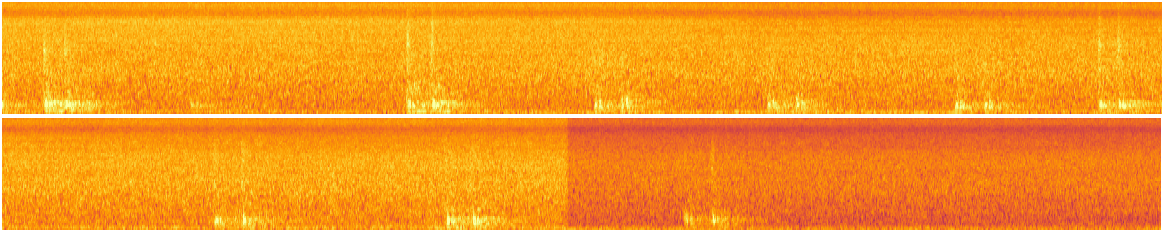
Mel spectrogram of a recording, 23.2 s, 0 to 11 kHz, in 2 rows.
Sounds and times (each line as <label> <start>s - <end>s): Low Rattling noise 0.0s - 17.3s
